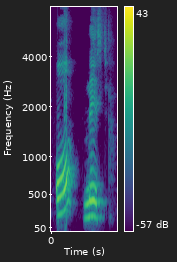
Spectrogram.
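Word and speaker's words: honest: ऑनेस्ट में क्या आया? देखिए बताइए क्या आया? ध्यान से देखिए। ऑनेस्ट में आ गया आपका ओ। क्या आया? ओ। ओ क्या है? स्वर वर्णन है। इसलिए जब भी प्रोनाउंसिएशन में स्वर वर्ण आ जाए तो आप क्या लगाइएगा बताइए? एन लगाइएगा।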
